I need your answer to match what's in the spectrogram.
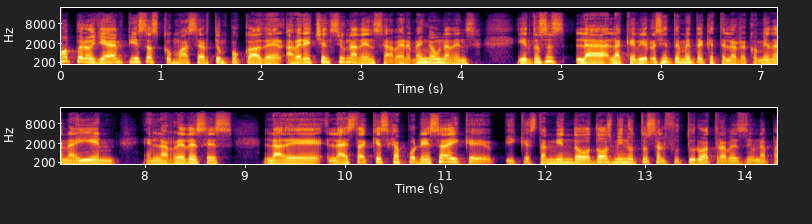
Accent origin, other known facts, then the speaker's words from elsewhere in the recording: Chimalhuacán, State of Mexico, Mexico; Miren, yo crecí en Chimalhuacán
